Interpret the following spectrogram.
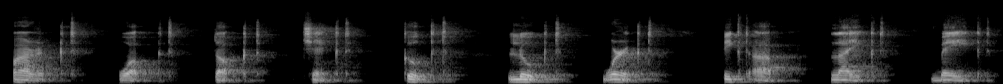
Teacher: casi todo lo que termine en una K una K se pronuncia como t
